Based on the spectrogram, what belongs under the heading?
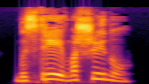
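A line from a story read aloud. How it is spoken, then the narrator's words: Bandit shouting. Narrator (Russian): крикнул бандит остальным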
